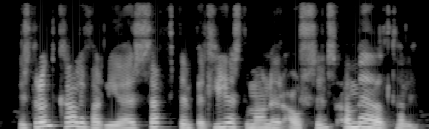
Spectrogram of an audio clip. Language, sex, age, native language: Icelandic, female, 30-39, Icelandic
